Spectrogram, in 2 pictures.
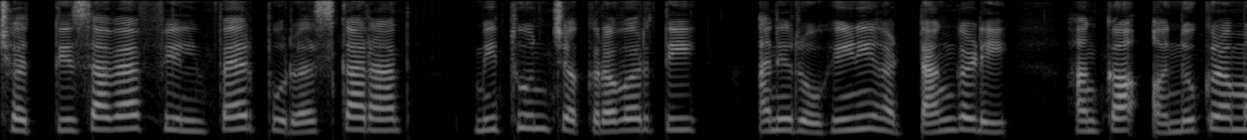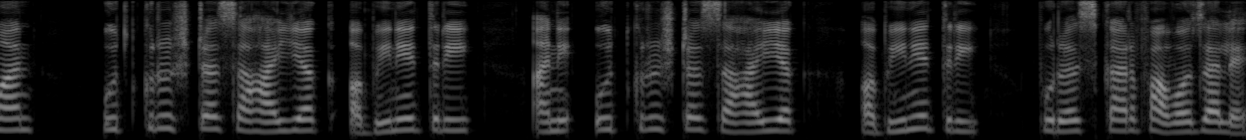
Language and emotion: Goan Konkani, neutral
